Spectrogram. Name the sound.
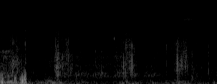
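footsteps walking away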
